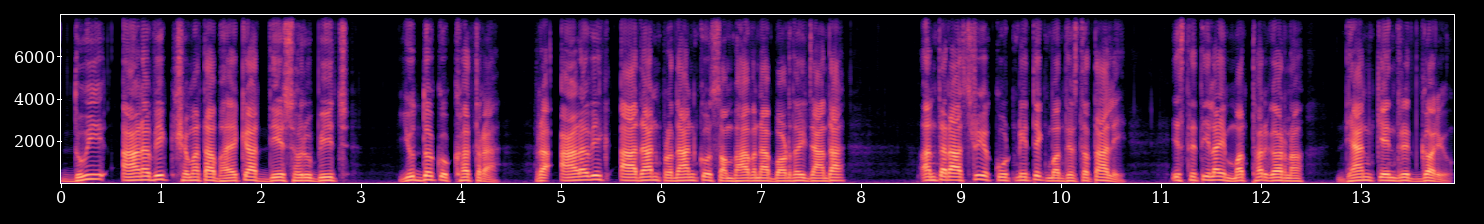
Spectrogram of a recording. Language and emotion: Nepali, neutral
